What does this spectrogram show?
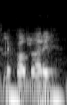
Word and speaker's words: Pelle Sjöberg: If you guys don't know, my name is Pelle Sjöberg, that's how it's pronounced in Swedish, and I run the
